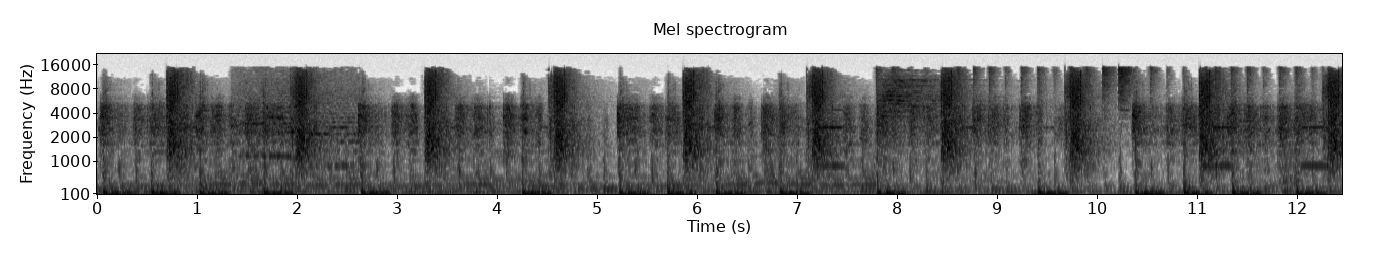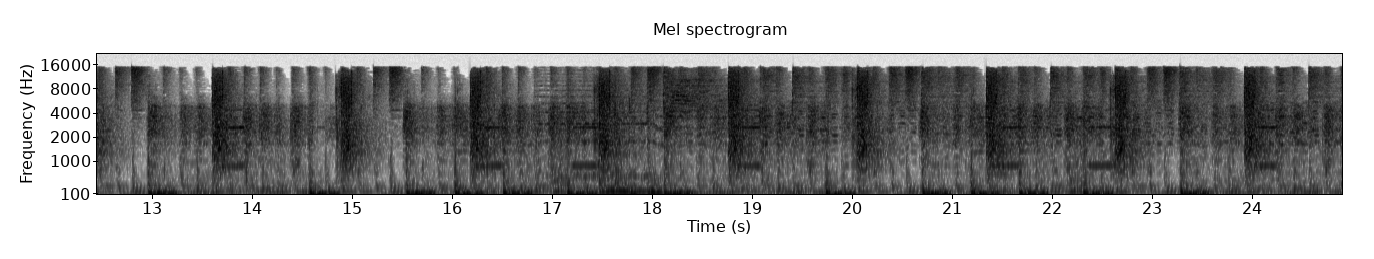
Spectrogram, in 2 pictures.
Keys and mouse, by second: 0.4 ctrl+b, 3.3-4.5 drag, 3.3-4.5 middle drag, 4.4 KP_0, 4.8 z, 5.7-6.7 drag, 5.7 middle click, 6.3 z, 6.7 middle click, 6.8 click, 7.5 z, 7.8-10.0 middle drag, 8.7 z, 10.0-11.0 drag, 10.6 ctrl+s, 11.0-12.1 middle drag, 12.8-13.9 middle drag, 13.9-15.4 drag, 15.5 click, 16.5 middle click, 16.6-17.6 drag, 16.8 middle click, 17.6-19.1 middle drag, 19.7 KP_0, 20.3 middle click, 20.8-21.8 drag, 21.2 Tab, 21.2 right click, 21.8-24.1 middle drag, 22.1 z, 23.6 ctrl+r.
